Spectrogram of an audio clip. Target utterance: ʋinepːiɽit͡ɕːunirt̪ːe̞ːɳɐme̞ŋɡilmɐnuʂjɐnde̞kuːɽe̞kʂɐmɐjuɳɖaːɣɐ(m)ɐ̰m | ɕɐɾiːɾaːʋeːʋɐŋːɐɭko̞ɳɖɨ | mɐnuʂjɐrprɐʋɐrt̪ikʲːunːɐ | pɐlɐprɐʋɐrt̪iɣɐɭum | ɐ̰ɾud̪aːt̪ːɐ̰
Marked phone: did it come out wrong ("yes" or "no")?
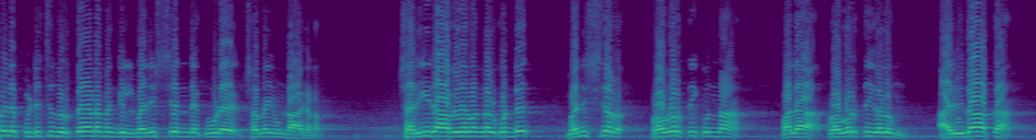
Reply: yes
